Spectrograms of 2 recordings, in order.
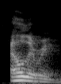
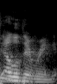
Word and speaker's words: Elden Ring: it I believe it I thought it was Elden ring Elder ring yeah I'm sorry Elder ring Elder ring I'm sorry did I say it wrong I'm sorry scoss is uh it's a good another okay it's elant ring I'm sorry I'm not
